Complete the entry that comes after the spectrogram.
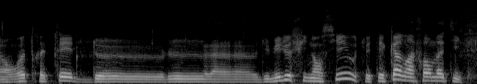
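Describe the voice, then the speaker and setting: Lively intonation marks a man's fairly slow delivery. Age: 60s. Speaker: political commentator. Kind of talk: radio interview. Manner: animated.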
